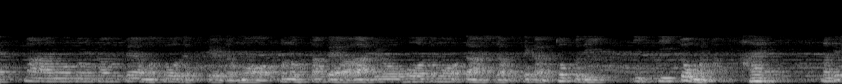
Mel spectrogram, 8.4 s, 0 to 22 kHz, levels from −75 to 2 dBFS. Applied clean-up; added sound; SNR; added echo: none; none; none; reverberation time 0.9 s.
